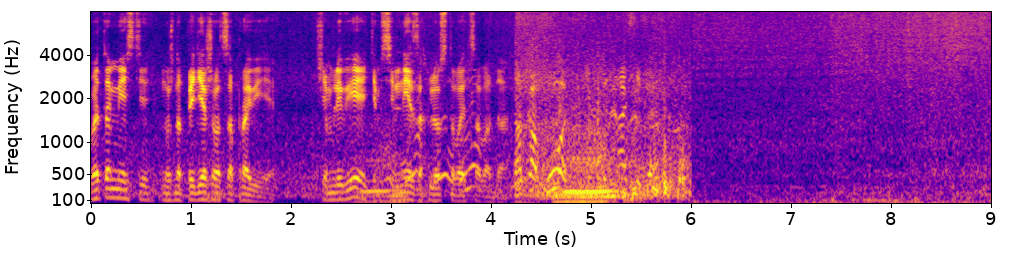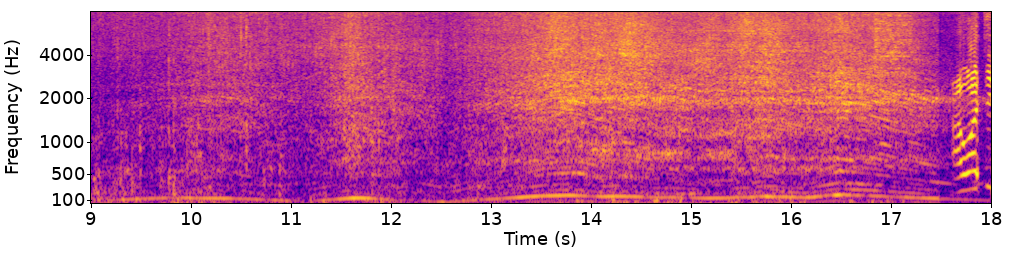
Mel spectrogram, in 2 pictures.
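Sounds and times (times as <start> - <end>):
water rushing and splashing: 2.1 - 16.9
vehicle engine revving: 2.4 - 6.0, 7.1 - 17.7.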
